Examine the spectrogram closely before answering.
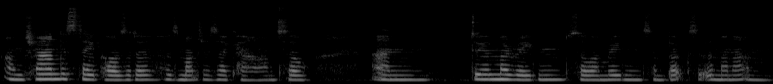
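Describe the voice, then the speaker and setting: A woman's voice: medium pitch, flat delivery, moderate pace, darkish tone, a little hiss or hum. A woman vlogging about her knitting in a chatty, rambling way, her throat dry as she comes down with a cold. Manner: chatty and rambling, with many fillers. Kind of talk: casual chat to camera.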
